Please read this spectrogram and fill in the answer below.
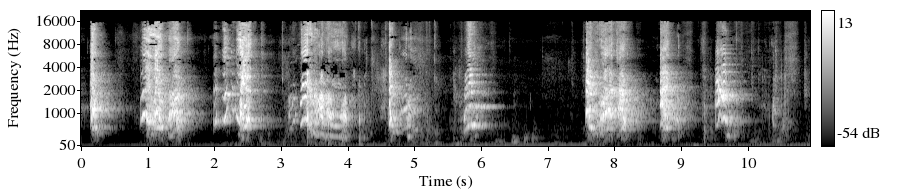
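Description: French bulldog play-barking, short sharp barks about once a second with a brief pause a little past the middle.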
